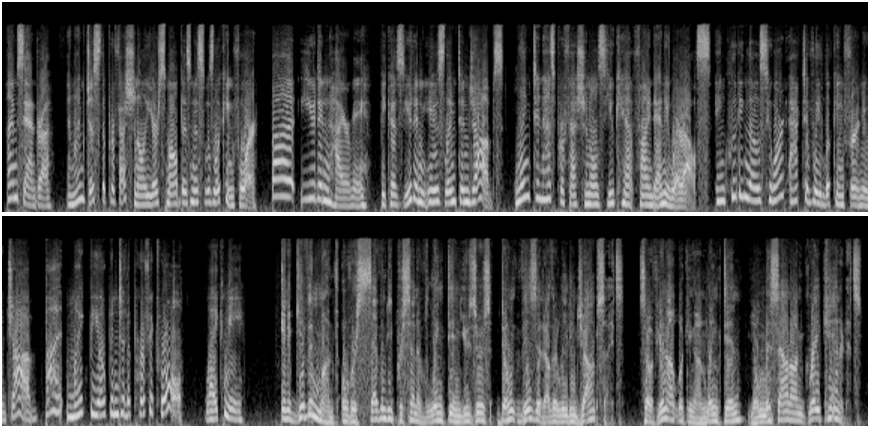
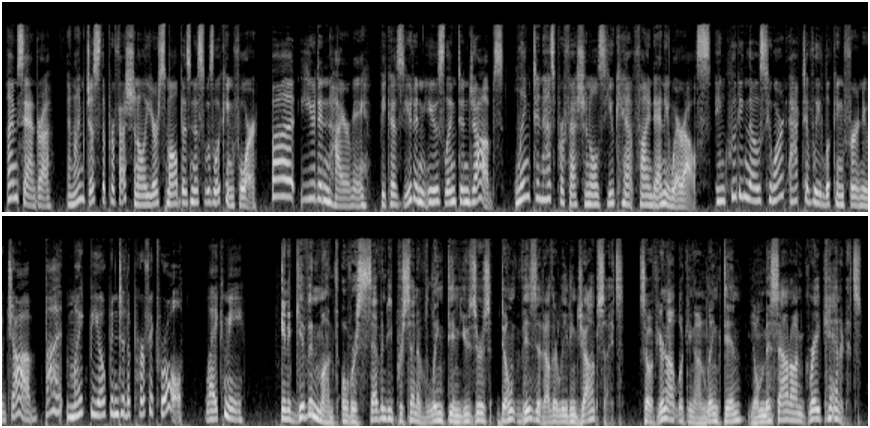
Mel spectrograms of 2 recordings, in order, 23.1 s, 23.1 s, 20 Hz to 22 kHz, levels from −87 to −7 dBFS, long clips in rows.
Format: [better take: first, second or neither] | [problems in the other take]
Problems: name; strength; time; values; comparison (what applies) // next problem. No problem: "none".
second | distortion; slight; 13% of the sound clipped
